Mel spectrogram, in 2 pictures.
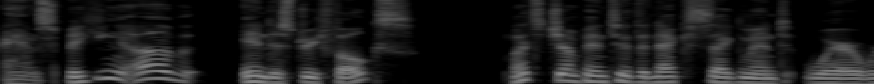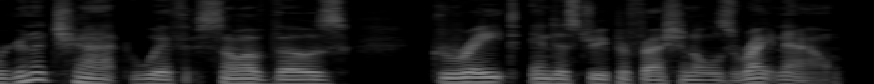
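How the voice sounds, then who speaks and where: A man's voice: medium pitch, animated, moderate pace, no echo, clean studio sound. A man hosting a podcast in a conversational, enthusiastic manner. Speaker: podcast host.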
